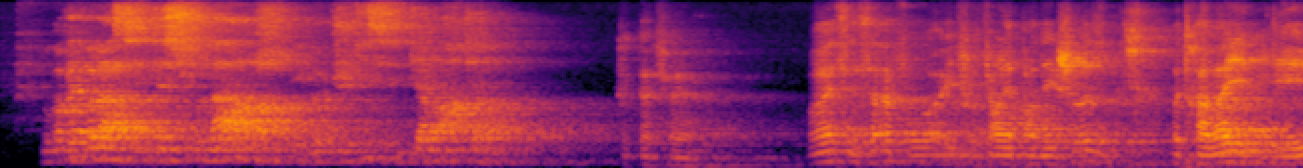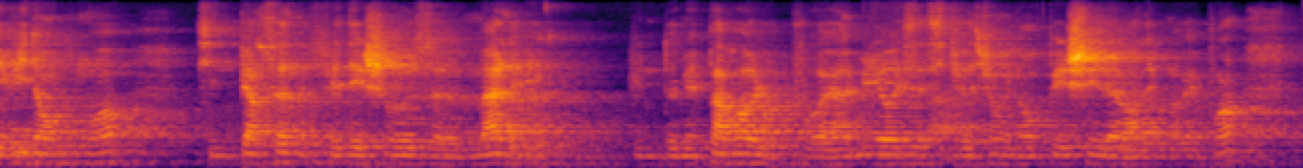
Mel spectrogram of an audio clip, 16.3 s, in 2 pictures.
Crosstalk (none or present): none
